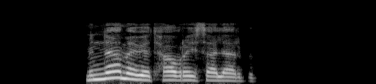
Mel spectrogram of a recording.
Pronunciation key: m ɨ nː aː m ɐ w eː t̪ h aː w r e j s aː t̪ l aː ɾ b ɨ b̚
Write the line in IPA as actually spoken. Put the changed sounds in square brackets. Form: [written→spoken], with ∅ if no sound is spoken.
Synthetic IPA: m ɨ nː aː m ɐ w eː t̪ h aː w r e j s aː [t̪→∅] l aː ɾ b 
